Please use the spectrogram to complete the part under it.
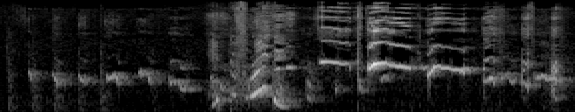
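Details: Husky producing drawn-out, wavering howl-like cries that rise and fall in pitch and grow louder partway through, with a person's voice talking alongside.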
